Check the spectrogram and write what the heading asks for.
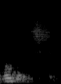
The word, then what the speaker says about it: buoys: also sensors on buoys the right pronunciation boies uh to collect information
